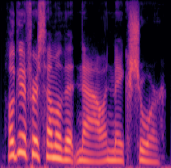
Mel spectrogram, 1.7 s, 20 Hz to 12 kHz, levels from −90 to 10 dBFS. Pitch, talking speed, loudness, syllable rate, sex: 205 Hz, 350 wpm, -16 LUFS, 6.3 syllables/s, female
